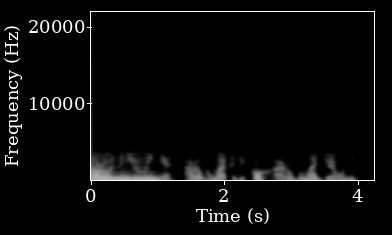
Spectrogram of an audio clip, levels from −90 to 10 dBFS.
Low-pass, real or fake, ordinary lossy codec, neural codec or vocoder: 3.6 kHz; fake; none; codec, 16 kHz, 0.5 kbps, X-Codec, HuBERT features, trained on LibriSpeech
